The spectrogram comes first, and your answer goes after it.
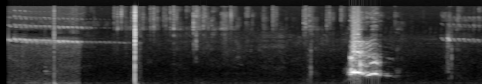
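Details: Beagle named Veany on its second day in a dog hostel, giving a single loud, harsh bark near the end, after a soft low rumble and a few clicks, with a faint whistle-like tone early on.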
